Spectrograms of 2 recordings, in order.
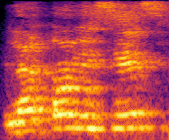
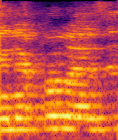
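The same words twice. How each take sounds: First: Electrolysis said as e-lek-tro-li-sis; short "li" in Electrolysis, not "lie"; alternative pronunciation. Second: Electrolysis said as e-lek-tro-LIE-sis; long "lie" in electrolysis, not short "li"; standard pronunciation. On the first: (Electrolysis को "इलेक्ट्रोलिसिस" बोलते हुए) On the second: (electrolysis को "इलेक्ट्रोलाइसिस" बोलते हुए) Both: Shown as a demonstration. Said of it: "कई लोग इलेक्ट्रोलिसिस भी बोलते हैं".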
